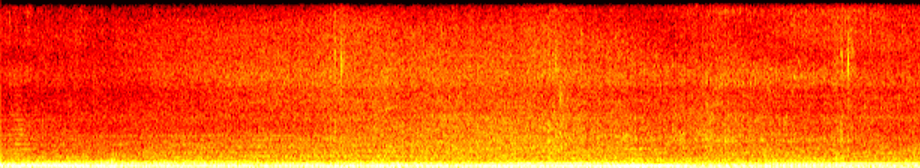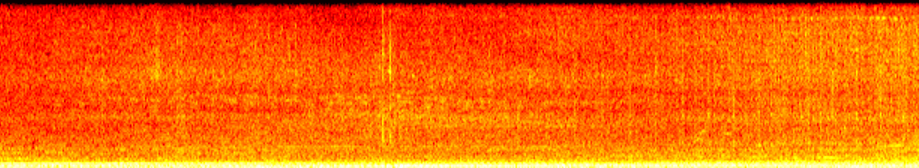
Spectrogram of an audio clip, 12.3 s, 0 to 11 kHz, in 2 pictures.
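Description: Engines of classic cars driving slowly past one after another, among them DeLorean DMC-12s and a vintage open tourer. A steady low engine note shifts in pitch around the middle as one car gives way to the next.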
